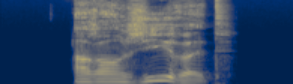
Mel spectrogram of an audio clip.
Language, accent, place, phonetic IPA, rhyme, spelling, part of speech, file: German, Germany, Berlin, [aʁɑ̃ˈʒiːʁət], -iːʁət, arrangieret, verb, De-arrangieret.ogg
- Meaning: second-person plural subjunctive I of arrangieren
